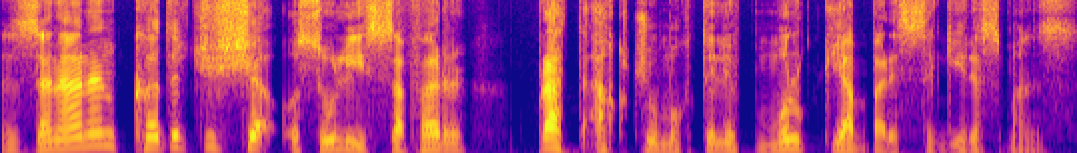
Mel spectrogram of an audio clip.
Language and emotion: Kashmiri, neutral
